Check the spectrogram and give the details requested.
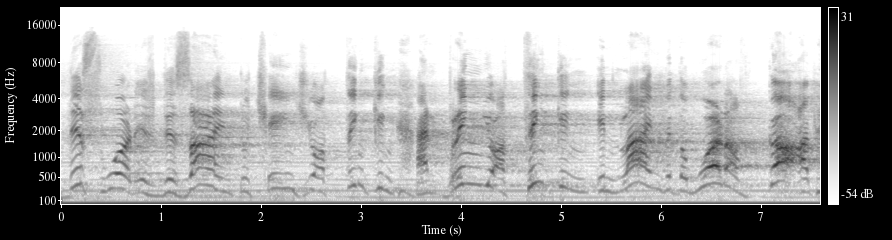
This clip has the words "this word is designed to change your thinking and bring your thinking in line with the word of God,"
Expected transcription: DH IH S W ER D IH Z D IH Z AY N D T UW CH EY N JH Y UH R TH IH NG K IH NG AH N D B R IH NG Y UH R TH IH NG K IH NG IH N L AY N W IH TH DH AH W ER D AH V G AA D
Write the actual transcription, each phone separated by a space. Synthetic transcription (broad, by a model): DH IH S W ER D IH Z D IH Z AY N T UW CH EY N JH Y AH R TH IH NG K IH NG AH N B R IH NG Y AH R TH IH NG K IH NG IH N L AY N W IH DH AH W ER D AH V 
